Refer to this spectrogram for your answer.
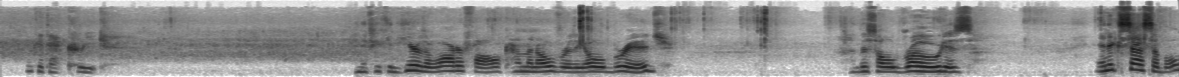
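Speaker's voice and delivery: winded, out of breath. Speaker showing a creek and an old road, out of breath. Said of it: "My apologies for being out of breath".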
